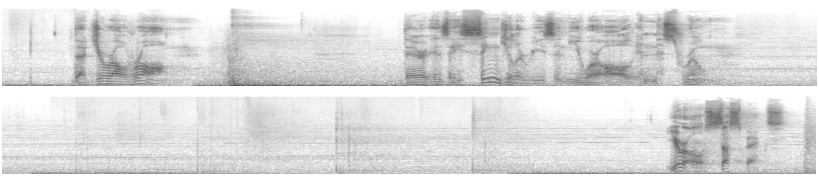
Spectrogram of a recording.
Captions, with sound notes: that you're all wrong. (dramatic music) There is a singular reason you are all in this room. (dramatic music) (footsteps) You're all suspects.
